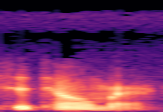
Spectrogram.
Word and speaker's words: Sitomer: That's Sitomer with a long O sound. And what's funny is when I was a little kid and going to school and all that stuff, people always mispronounced my name. They said it this way, they said it that way, but very rarely did they say Sitomer.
